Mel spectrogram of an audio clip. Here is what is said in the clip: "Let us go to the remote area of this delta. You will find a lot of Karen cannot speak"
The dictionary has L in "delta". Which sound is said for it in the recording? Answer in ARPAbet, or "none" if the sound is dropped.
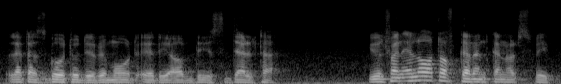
L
